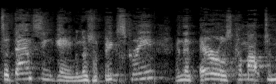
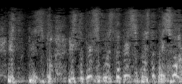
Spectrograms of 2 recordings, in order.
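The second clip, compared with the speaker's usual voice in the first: rising higher with each repeat, building panic; panicked kid; 6 semitones higher, much faster than usual. Retold or imitated. Son panicking as the principal approaches. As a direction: climb in pitch as the panic grows. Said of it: "he's like".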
